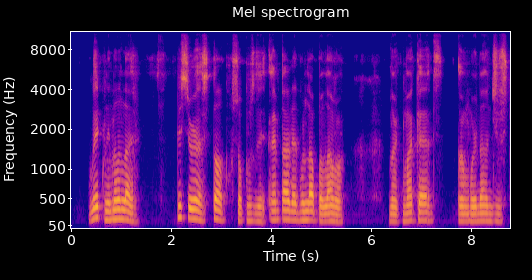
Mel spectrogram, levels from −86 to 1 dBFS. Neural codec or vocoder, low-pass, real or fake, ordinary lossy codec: autoencoder, 22.05 kHz, a latent of 192 numbers a frame, VITS, trained on one speaker; none; fake; none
